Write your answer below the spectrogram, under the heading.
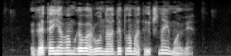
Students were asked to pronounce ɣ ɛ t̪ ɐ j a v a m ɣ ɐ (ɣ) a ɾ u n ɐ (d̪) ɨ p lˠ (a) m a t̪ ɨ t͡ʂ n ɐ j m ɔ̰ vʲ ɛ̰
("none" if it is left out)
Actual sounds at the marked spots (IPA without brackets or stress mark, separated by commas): v, d̪, ɐ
